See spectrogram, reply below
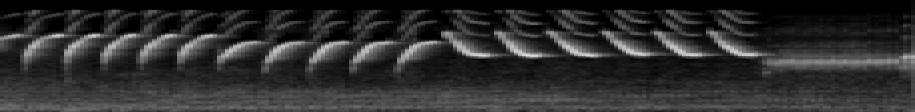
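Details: Belgian canary singing bright down-slurred whistles in quick regular tours, a slightly lower series following, then a softer flat buzzy roll to finish.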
